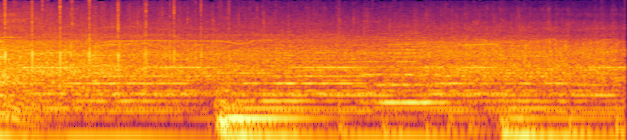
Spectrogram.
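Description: Slow music of long held chords, a deep bass swell coming in about two seconds in and again near five seconds, over a crowd applauding.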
